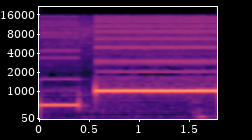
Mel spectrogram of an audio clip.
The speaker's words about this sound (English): In an analog synthesizer like this, we start out with an oscillator. An oscillator produces a steady pitch sound.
